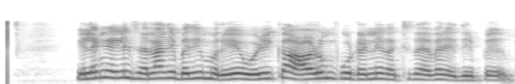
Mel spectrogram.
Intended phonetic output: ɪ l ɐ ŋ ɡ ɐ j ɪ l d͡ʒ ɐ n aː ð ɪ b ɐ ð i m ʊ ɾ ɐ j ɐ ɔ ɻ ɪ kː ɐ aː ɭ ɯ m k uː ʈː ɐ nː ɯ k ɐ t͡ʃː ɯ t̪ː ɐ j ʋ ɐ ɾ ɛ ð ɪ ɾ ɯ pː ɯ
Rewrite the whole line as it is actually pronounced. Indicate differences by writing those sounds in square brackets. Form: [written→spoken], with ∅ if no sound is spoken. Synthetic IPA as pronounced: ɪ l ɐ ŋ ɡ ɐ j ɪ l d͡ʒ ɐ n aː ð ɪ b ɐ ð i m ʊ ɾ ɐ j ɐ ɔ ɻ ɪ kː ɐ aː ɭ ɯ m k uː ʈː ɐ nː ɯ k ɐ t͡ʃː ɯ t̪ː ɐ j ʋ ɐ ɾ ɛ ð ɪ ɾ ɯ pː ɯ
